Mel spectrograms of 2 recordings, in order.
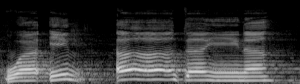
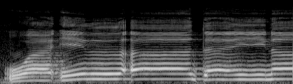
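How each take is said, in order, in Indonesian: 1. Suara terputus pada bunyi dh. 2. Bunyi dh mengalir halus tanpa pantulan. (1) "suaranya jangan sampai putus" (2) "Suaranya harus bersambung dan tidak disertai pantulan"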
